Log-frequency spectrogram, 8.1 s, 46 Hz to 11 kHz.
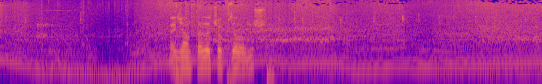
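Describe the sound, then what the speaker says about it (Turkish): A car in GTA 5 Online skids and drifts, its engine revving and whining through shifting pitch while the tires squeal in a loud burst midway. Someone talks over the driving. "Zaten bu araba mükemmel kayıyor şu anda gördüğünüz gibi."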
